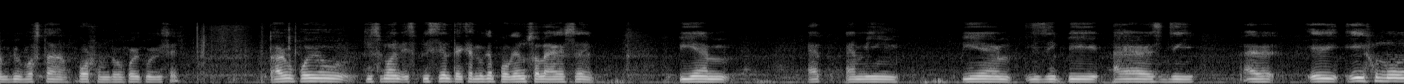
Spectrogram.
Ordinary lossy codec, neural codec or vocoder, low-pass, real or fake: MP3, 48 kbps; autoencoder, 48 kHz, 32 numbers a frame, DAC-VAE, trained on Japanese speech; 7.2 kHz; fake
